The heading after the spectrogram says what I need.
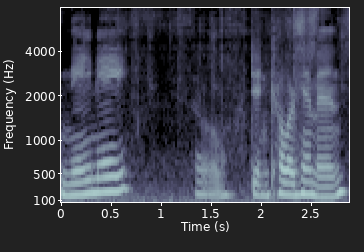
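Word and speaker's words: Nēnē: I think it's pronounced Nene.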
